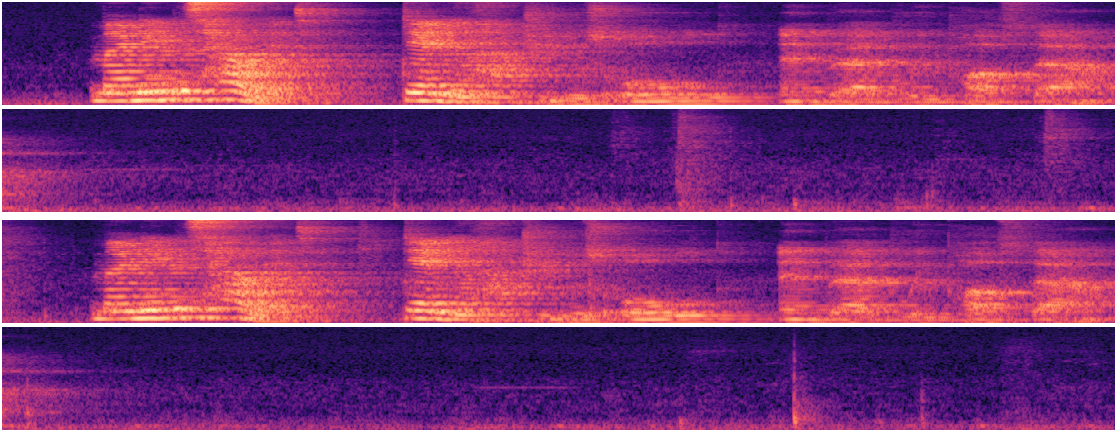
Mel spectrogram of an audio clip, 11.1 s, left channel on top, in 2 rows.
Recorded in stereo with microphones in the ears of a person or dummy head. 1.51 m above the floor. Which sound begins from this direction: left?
A woman speaking, at 0.4 s.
